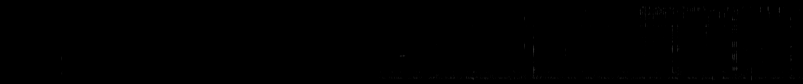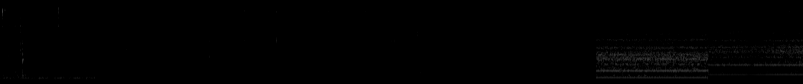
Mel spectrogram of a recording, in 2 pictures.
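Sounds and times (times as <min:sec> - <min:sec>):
tofu deep-frying in oil: 0:04.2 - 0:09.0
oil popping: 0:05.2 - 0:08.8.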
